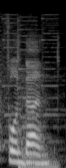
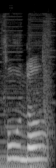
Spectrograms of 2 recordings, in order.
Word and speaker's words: fondant: I don't like fondant. I don't know how to pronounce it. Fondant. I just pronounce it like the French way.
